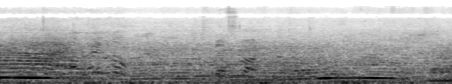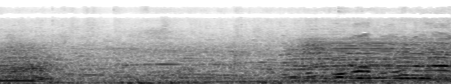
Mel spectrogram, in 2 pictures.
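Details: An angry cow with a tightened rope choking its neck, charging an old man. Several hoarse, strained moos in separate bursts, with music playing and people talking in the background.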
